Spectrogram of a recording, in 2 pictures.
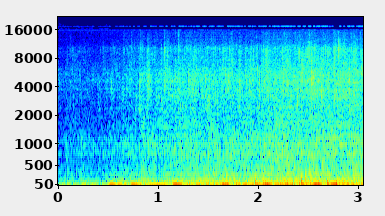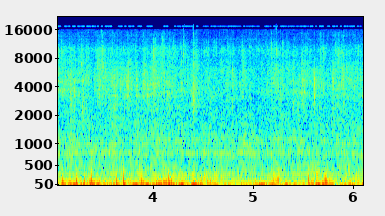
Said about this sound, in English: You're listening to a rainy day episode. Listen to this.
